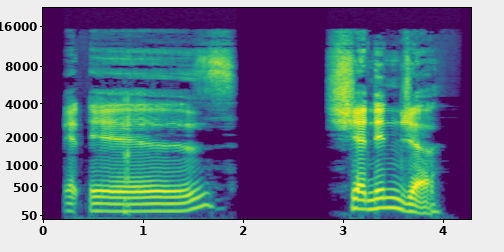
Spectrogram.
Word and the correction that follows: Shedinja: Well, except properly pronounced, it's Shedinja. Shedinja. There's a D in there.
